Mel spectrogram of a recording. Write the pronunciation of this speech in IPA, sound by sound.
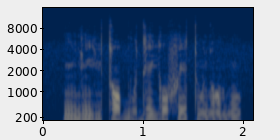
ĩ˦ ɡ ĩ˦ j i˦ t ɔ˧ b u˧ d e˧ j o˧ f e˧ t ũ˨ d ɔ̃˨ b ũ˧

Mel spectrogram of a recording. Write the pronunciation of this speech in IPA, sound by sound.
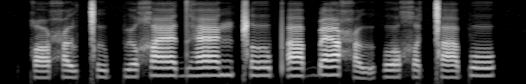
q o˨ ħ ɯ˨ l ǀ ɯ˨ p ʉ˨ χ æː˦ dʱ æː˦ ŋ ǁ ɤː˦ pʼ a˦ ɓ æ˦ ħ ɯ˨ | o˨ χ ə˨ ǀ a˨ p o˦

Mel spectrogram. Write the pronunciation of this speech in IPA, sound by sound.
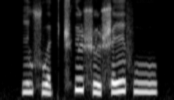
i l sʷ ɛː k ʈ͡ʂʰ yː ʂ y ʂ eː f uː

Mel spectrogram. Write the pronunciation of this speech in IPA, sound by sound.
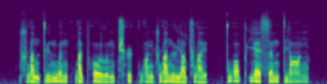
ʂ w a̰˨˩ n t̪ y˧˥ n w ə˧˥ n pʰ w a˧ ɪ̯ pʰ o˥˩ ʊ̯ l ʊ˧˥ ŋ ʈ͡ʂʰ ɻ̩˥˩ k w ɑ˧˥ ŋ ʂ w a˥ n l j ä˧˥ ʈ͡ʂ w a˧ ɪ̯ | t̪ w ɔ˥ pʰ j ɛ˥˩ s ə˥ n t̪ j ɑ˥ ŋ

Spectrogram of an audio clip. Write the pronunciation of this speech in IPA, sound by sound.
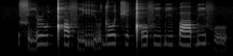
s ḭ ɹ u ǃʰ ɒ f ḭ rʲ ṵ d o t͡ʃ ɘ ǃʼ o f i ɓ i ɓ ɒ ɓ i f ṵ

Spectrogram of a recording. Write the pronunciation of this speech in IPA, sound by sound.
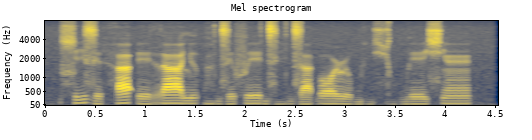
ɬ i˧˥ z ɪ˩ h a˧˥ ʔ e˩ r aː˧ lʲ ʊ˧˥ ʔ a̤˧ d͡z ɪ˩˧ f eː˧ d͡z e̤˩˧ d͡z a˩ ɠ ɔː˧ ɭ ʊ˩ b i̤˩ ç ɔ̤˩ b eː˧ ɕ ɛ̃˥

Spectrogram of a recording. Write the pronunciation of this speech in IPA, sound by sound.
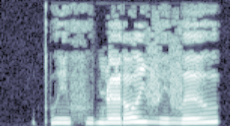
kʷʼ e̤ xʷ e̤ b ɳ œ ɾ ɔ i̯ v e̤ v ə u̯

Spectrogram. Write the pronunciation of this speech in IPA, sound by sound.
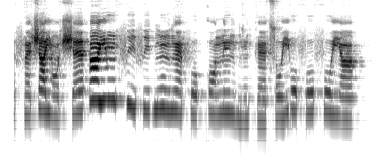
f ɛ̃˨ ʃ a˧ j ɔ̃˨ ʃ ɛ˨˦ | ã˦ j ũ˦ f i˦˨ f i˧ ɡ ũ˦ ɡ ɛ̃˦˨ f o˧ k ɔ˧ n ĩ˧ ɡ ĩ˨ k ɛ̃˨ s o˨˦ j o˦˨ f o˨˦ f o˧ j ã˧

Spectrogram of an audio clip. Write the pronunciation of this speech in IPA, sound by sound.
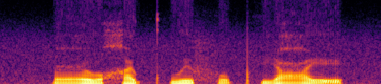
ʕ u χ æ kʷʰ e f o pʰ i ʕ e

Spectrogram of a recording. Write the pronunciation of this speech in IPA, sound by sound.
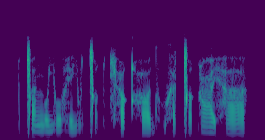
ǀ a ŋ o j o ɦ e j u ǀ a q t͡ɕʰ ø qʰ u dʱ u x a ǀ a q ʕ e h a

